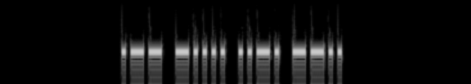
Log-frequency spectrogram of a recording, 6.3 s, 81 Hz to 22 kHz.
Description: Morse code, heard as a keyed tone, about 20 wpm, 700 Hz. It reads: W6FZ
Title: USA Call Signs - 4 Characters - Repeated 2x - 20wpm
